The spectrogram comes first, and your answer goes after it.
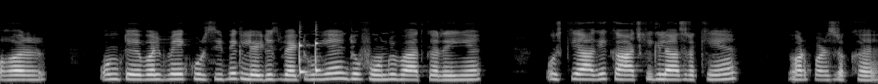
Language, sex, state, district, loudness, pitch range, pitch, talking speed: Hindi, female, Punjab, Pathankot, -17 LUFS, 220-240 Hz, 225 Hz, 200 wpm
